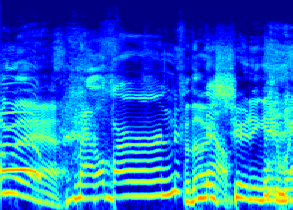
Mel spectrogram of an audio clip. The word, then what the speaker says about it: Melbourne: Melburn.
